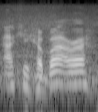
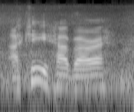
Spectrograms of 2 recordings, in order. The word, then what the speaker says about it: Akihabara: can have our station depending on a person's pronunciation this could be Akihabara Akihabara Akihabara Akiba a Kiva there's a whole bunch of alloys I just called Akihabara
